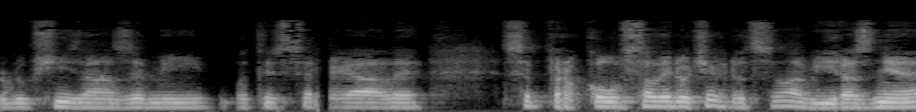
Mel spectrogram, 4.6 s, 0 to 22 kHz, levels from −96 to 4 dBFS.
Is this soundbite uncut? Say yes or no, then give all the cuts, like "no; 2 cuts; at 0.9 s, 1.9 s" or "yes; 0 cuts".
no; 3 cuts; at 1.2 s, 2.5 s, 3.6 s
